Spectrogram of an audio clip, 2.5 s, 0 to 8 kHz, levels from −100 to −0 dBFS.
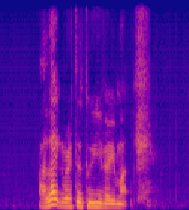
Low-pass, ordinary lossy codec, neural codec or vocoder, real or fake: none; none; codec, 16 kHz, 4 kbps, X-Codec, HuBERT features, trained on general audio; fake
